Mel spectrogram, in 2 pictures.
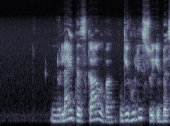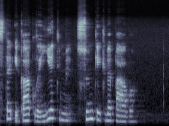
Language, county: Lithuanian, Vilnius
